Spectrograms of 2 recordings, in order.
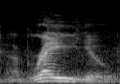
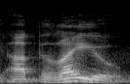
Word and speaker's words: Abreu: Abreu. Jose Abreu is the Spanish pronunciation.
